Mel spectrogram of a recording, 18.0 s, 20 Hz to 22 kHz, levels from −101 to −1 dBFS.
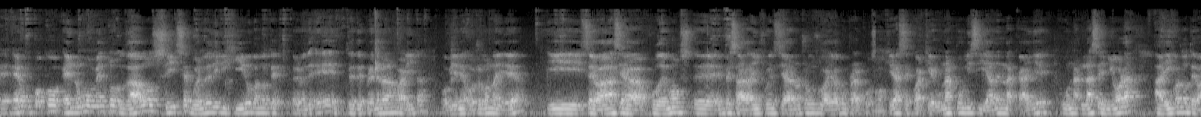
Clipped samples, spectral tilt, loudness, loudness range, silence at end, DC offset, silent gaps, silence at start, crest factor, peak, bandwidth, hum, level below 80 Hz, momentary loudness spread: under 0.1%; -6 dB/octave; -28 LUFS; 4 LU; 0 s; under 0.1%; none; 0 s; 18 dB; -10 dBFS; 16.5 kHz; none; -62 dBFS; 9 LU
